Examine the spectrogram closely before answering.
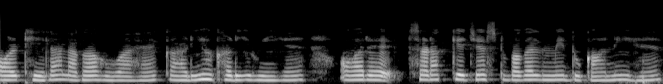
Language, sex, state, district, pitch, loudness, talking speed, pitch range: Hindi, female, Bihar, West Champaran, 205 Hz, -17 LUFS, 155 wpm, 200-215 Hz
